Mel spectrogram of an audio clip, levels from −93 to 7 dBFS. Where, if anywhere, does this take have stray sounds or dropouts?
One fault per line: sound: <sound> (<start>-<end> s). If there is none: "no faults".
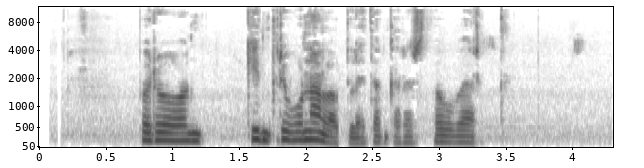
no faults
